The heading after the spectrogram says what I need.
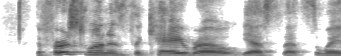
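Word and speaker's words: Cairo: the first one is the k row yes that's the way it's pronounced rosenwald school in tennessee notice those windows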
